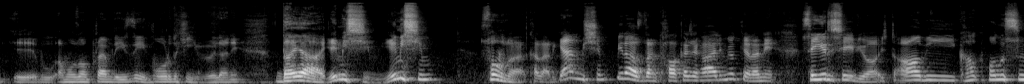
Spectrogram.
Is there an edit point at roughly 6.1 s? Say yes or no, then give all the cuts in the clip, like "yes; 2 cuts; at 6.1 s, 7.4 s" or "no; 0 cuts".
no; 2 cuts; at 1.5 s, 3.2 s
